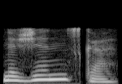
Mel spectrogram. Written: Nijinska

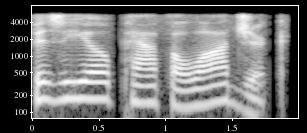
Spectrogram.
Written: physiopathologic

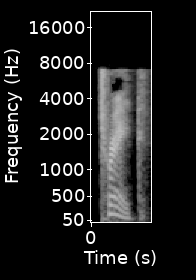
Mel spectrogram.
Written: traik

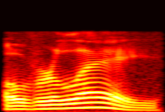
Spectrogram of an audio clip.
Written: overlay

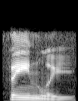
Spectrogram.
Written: thegnly

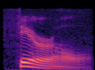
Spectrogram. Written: feral

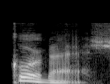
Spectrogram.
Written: kurbash

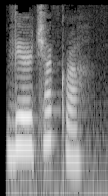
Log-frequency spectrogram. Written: virchakra

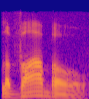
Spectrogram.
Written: lavabo

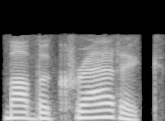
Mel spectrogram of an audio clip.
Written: mobocratic

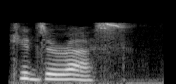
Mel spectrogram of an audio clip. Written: kids r us

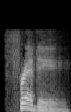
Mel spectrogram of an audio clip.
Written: freddie

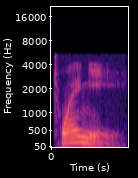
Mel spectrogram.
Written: twangy

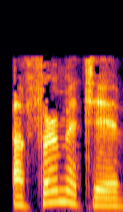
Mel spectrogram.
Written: affirmatively

